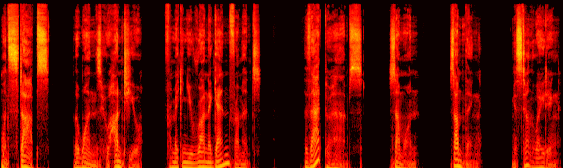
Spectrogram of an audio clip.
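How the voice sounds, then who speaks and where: A man playing an ancient underground monster in an ASMR roleplay, speaking in a measured, menacing, teasing way with formal wording. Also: sits low, a little mellow, husky, no room sound, clean studio sound, heavily acted. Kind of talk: ASMR roleplay, slow intimate scripted acting.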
